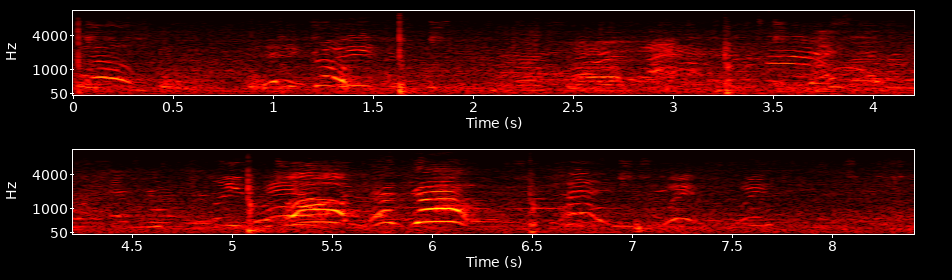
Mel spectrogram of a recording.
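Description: Shouts and calls from players and the sideline across an outdoor soccer field, loudest about five to six seconds in, with two sharp knocks about a second and a half in and about five seconds in.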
